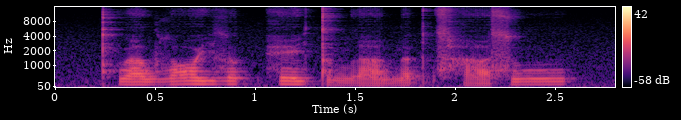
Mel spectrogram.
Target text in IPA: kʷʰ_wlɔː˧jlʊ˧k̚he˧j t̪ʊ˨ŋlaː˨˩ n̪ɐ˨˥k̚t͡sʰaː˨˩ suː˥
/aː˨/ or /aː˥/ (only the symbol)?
aː˨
